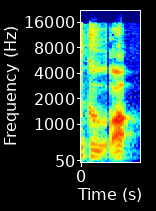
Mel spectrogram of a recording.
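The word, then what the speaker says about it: 戈: Pronounced as ge, and you can see here it's double of those stacking up.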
